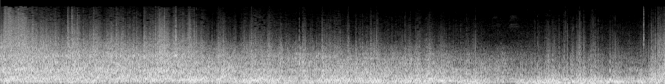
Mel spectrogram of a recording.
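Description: Close thunder: a loud peal that rolls on as a long, deep rumble and eases off about five seconds in.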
